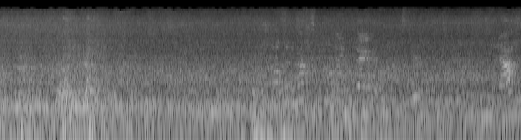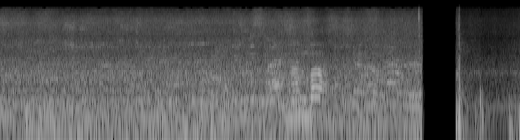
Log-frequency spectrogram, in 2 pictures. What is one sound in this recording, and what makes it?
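A train rumbles and clatters steadily along its tracks.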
